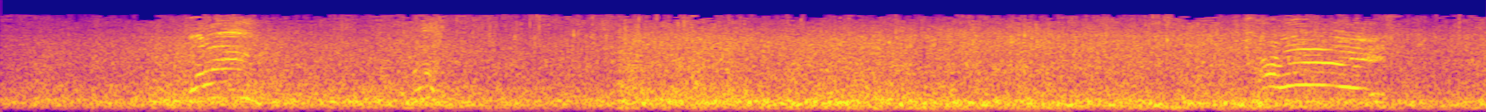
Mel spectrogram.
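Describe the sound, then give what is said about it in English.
Rushing white water at a waterfall as a metal kayak slides down into it, a loud, steady churning roar throughout, broken by two brief, high whistling tones. “The remaining metal kayak slides down the waterfall behind him. Limbs flail in the white water, and then a figure surfaces.”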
